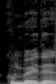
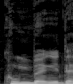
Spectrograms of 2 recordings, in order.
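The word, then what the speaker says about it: Goombay: 굼베이 댄스 밴드 이거 발음 잘해야 돼요. 굼뱅이 댄스 밴드 이렇게 하시는 분들 많아요.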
